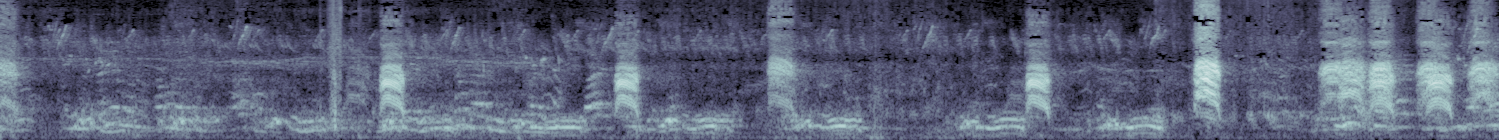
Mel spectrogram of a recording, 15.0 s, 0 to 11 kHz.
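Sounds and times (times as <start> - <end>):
pigeons cooing: 0.0 - 14.9
crow cawing: 6.2 - 6.4, 7.7 - 8.0, 10.2 - 10.6, 12.0 - 12.3.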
